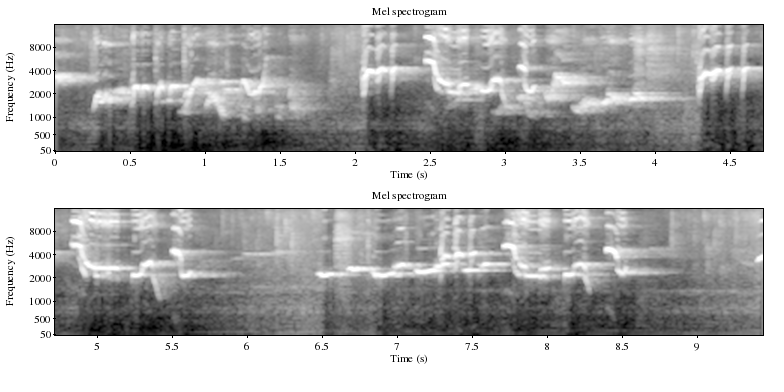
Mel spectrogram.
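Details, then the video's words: White-rumped shama song played to provoke stressed or silent caged shamas: dense, high, varied phrases of chirps, trills and stepped whistles, in several bursts separated by short gaps. "PANCINGAN murai batu STRES dan MALAS BUNYI seketika LANGSUNG nyaut dan GACOR dengar suara INI"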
